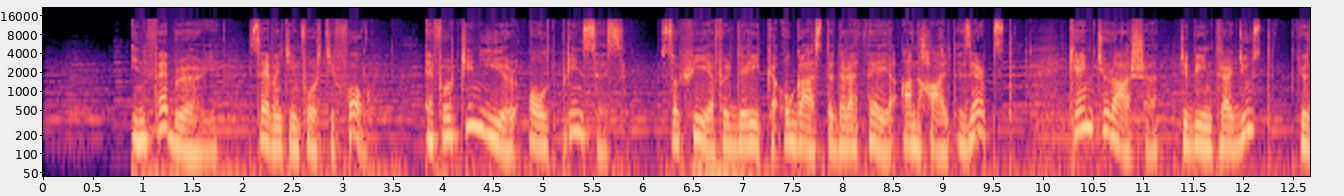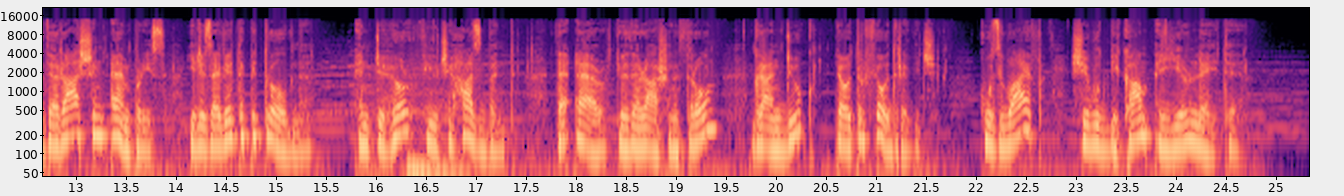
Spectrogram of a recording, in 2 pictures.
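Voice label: Russian, English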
